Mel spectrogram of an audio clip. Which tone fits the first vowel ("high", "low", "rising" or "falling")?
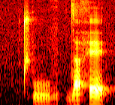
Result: low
